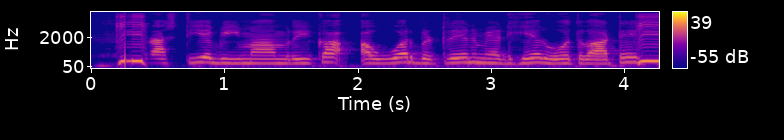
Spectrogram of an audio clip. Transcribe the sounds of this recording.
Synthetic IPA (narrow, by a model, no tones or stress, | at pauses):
ɾaːʃʈɾijəbiːmaəmɾiːkaəwːəɾbɪʈɾeːnmẽɖʱeːɾɦoːt̪ʋaːʈe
